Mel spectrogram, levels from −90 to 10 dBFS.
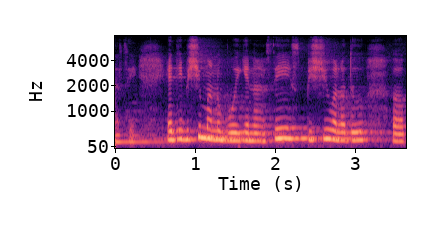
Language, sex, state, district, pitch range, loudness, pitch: Nagamese, female, Nagaland, Dimapur, 200-245 Hz, -13 LUFS, 220 Hz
